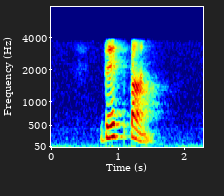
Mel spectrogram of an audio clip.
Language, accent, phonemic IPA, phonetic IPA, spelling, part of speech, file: Armenian, Eastern Armenian, /desˈpɑn/, [despɑ́n], դեսպան, noun, Hy-դեսպան.ogg
- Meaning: ambassador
